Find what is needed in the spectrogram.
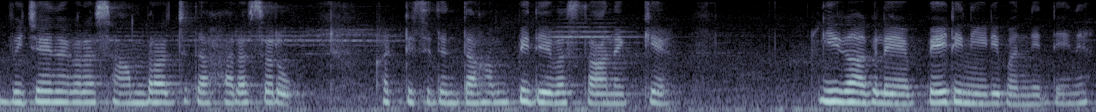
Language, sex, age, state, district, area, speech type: Kannada, female, 18-30, Karnataka, Davanagere, rural, spontaneous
